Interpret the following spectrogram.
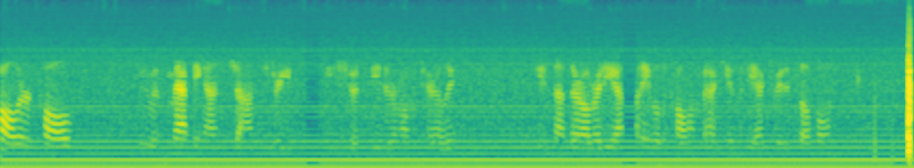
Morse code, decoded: none

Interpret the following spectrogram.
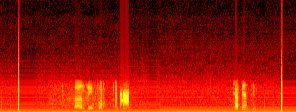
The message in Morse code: none

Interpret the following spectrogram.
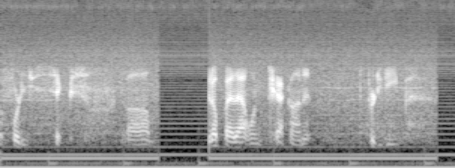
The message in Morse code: none

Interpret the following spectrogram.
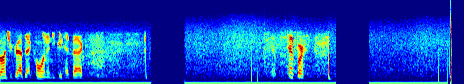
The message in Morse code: none

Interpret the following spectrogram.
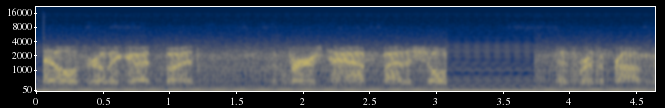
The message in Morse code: none

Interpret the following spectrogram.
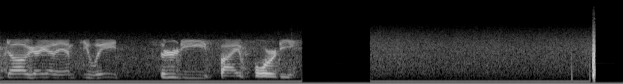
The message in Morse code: none

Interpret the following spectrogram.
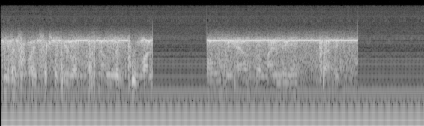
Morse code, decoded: none

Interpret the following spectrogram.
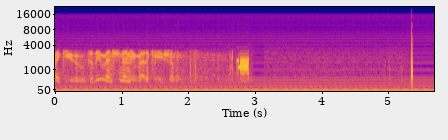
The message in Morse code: none

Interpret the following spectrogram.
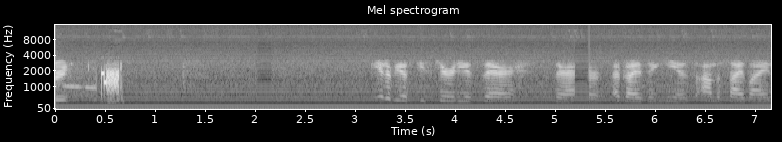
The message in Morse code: none

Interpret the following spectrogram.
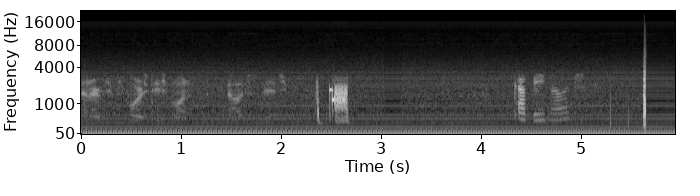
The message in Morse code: none

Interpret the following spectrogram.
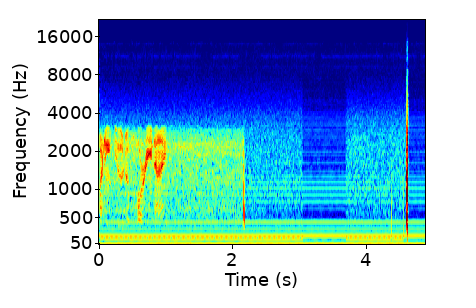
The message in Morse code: none

